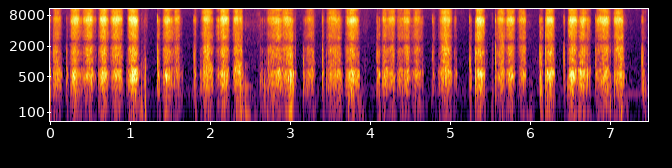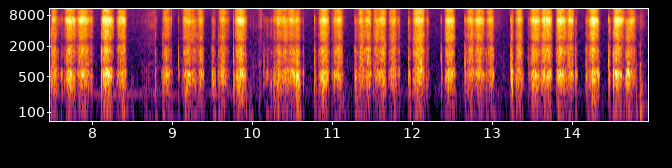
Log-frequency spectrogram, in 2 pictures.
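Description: A pen tip with green ink scratches across a white lined paper notebook page while writing. The sound is a dry, bright scratching in quick short strokes broken by brief pauses, with almost no low end.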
